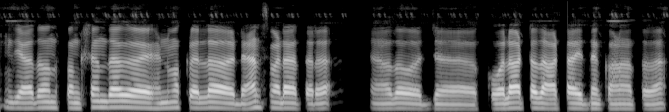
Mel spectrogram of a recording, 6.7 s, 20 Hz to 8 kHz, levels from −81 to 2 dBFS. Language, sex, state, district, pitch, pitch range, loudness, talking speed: Kannada, male, Karnataka, Bijapur, 135 Hz, 125-145 Hz, -17 LUFS, 145 wpm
